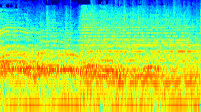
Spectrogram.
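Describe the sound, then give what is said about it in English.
A loud live-show audience cheers and whoops without a break for about three seconds as a Christmas theme song is introduced, a dense, steady wall of audience noise with some bright, tonal sounds woven through it. “Make some noise!”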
